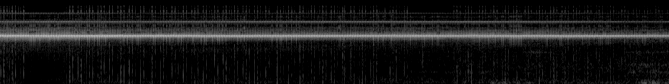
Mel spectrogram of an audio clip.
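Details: Close recording of a vineyard mole cricket (Gryllotalpa vineae) calling in a Gironde vineyard: an intense, alarm-like pure high note that runs without a break and fades slightly toward the end, with light scratchy noise beneath.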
